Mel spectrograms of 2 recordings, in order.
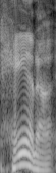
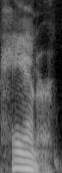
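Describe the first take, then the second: First: The name ends in an open 'ah' sound. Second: The name ends in an 'er' sound. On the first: "my wife's name's Hannah" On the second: "would call her Hanner"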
